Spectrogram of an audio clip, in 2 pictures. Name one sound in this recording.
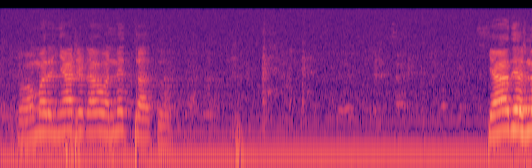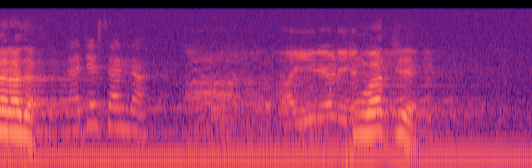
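A woman sings loudly through a microphone and loudspeakers, in short phrases.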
